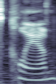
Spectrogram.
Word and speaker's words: Klamm: Name is Clam. – Mm. – K, it's spelled K-L-A-M-M.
